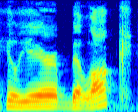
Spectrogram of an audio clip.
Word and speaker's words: Hilaire Belloc: Matilda is a reference to from a book called The Cautionary Tales for Children by Edward Gorey and Hilaire Belloc, if I'm pronouncing that correctly. – I'm going to say you did pronounce that correctly.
